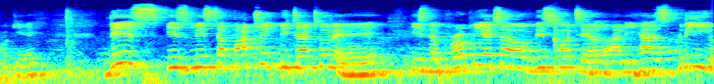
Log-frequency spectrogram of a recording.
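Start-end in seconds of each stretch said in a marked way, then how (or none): none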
